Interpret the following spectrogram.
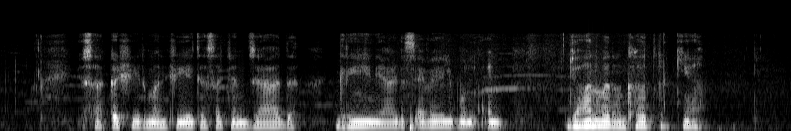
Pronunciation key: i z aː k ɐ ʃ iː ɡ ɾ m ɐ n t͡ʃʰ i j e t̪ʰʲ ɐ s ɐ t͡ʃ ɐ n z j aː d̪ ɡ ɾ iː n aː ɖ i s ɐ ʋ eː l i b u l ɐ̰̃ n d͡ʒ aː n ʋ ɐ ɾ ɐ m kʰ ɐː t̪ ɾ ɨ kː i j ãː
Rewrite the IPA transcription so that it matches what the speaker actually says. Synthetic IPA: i s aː k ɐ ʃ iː ɾ m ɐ n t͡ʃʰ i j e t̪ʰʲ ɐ s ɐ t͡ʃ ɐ n z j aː d̪ ɡ ɾ iː n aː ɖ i s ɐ ʋ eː l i b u l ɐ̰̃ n d͡ʒ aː n ʋ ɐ ɾ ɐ n kʰ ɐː t̪ ɾ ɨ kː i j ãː

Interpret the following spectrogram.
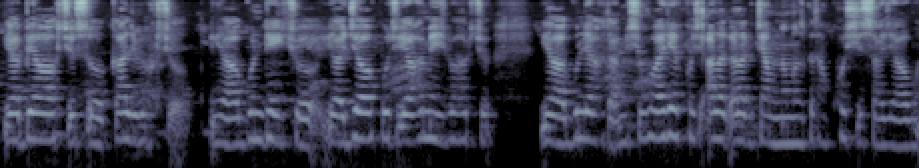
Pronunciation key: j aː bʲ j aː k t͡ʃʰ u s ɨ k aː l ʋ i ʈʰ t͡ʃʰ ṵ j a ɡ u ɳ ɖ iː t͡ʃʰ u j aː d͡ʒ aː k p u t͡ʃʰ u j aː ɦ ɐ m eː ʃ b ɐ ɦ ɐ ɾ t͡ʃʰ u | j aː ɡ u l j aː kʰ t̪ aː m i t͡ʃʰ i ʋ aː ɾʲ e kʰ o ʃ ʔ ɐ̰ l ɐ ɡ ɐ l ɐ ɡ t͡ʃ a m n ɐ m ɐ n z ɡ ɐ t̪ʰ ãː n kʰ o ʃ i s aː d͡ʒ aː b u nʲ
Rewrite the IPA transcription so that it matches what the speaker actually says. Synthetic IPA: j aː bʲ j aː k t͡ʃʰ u s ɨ k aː l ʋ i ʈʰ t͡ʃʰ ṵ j a ɡ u ɳ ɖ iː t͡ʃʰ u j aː d͡ʒ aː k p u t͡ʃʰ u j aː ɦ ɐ m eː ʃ b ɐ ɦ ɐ ɾ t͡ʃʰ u | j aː ɡ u l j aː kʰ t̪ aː m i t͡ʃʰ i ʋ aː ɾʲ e kʰ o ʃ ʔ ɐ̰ l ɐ ɡ ɐ l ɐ ɡ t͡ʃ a m n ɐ m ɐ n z ɡ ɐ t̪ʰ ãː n kʰ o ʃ i s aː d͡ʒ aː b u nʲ

